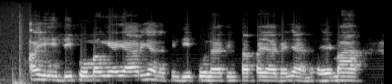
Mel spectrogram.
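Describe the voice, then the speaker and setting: A woman speaks over noticeable background noise. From Philippines, Pampanga. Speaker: government agency official. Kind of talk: radio interview.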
